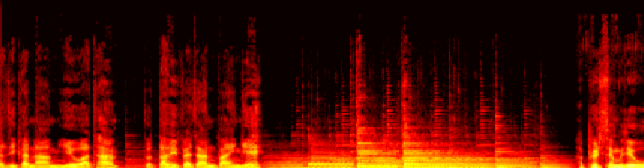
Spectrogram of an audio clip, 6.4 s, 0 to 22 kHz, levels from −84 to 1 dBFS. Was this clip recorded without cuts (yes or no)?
yes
